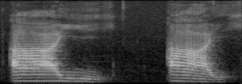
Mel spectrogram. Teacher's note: We'll start with the I, which is two sounds. It's a A and a Y sound. That Y sound at the end is made by bringing your back teeth together.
